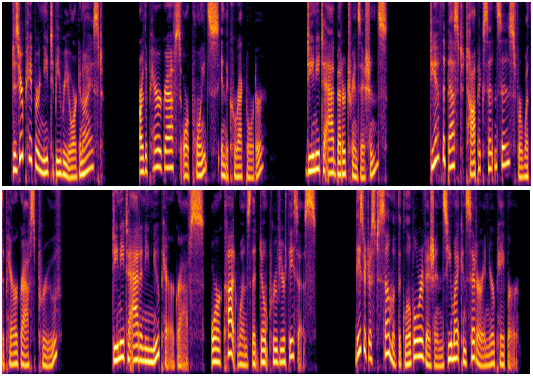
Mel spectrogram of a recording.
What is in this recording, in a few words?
writing a paper eLearning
